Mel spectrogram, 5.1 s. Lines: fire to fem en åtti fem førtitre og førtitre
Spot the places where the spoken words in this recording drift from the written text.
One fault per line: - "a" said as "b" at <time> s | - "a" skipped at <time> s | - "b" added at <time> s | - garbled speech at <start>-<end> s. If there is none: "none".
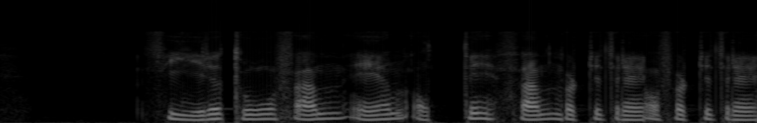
none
